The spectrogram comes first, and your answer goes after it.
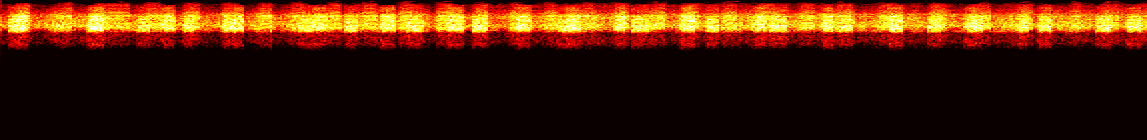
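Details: Singing cicadas of a Greek pine forest at midsummer: relentless high electric buzzing, rapidly pulsed and swelling slightly in places, with nothing else audible beneath the chorus.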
